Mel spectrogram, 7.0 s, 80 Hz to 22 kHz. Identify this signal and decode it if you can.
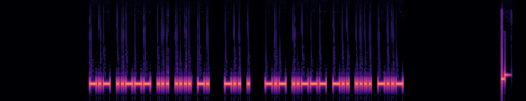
Morse code, heard as a keyed tone, about 40 wpm, 700 Hz. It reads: K2SHN DE K2DHX
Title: USA Callsign DE Callsign - 5 Characters - 40wpm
